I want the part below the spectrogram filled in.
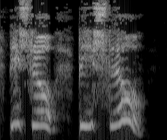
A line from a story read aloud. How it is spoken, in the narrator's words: he cried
